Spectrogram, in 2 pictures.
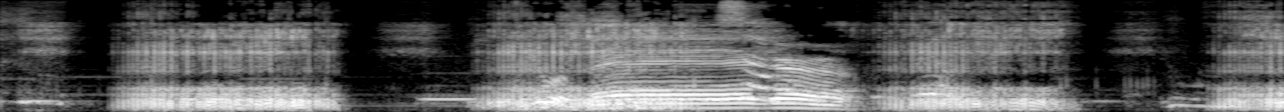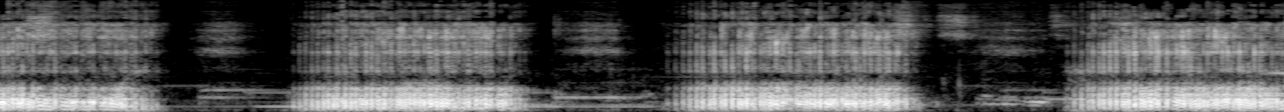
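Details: Heavy snoring from a sleeping man: loud, rough, rattling snores with each breath, about six in thirteen seconds, one with a whistling rise.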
